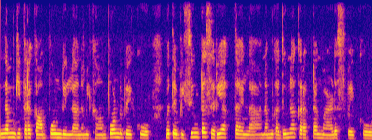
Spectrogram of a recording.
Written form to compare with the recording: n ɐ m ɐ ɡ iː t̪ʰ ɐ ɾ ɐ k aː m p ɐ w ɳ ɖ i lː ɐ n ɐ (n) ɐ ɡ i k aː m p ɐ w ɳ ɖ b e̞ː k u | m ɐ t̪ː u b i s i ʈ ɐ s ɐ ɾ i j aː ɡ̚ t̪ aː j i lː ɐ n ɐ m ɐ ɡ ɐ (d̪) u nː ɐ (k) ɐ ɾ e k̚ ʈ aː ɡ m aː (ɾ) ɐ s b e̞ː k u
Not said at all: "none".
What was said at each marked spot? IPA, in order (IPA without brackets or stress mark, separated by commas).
m, d̪, k, ɽ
